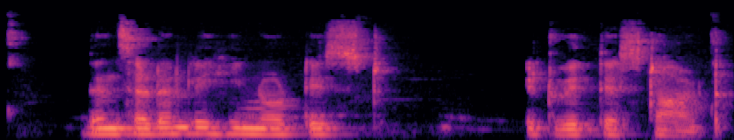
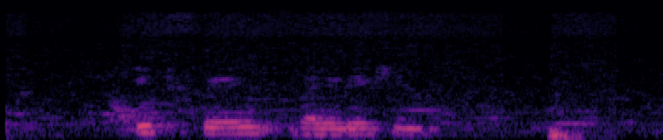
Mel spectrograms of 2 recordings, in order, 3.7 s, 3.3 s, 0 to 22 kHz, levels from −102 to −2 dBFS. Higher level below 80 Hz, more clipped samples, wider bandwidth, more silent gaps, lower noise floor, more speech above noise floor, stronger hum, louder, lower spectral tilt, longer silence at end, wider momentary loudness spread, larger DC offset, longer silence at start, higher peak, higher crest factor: about the same, -76 dBFS vs -80 dBFS; neither; second, 14 kHz vs 16.5 kHz; neither; second, -69 dBFS vs -79 dBFS; first, 32 dB vs 20 dB; neither; first, -37 LUFS vs -60 LUFS; second, -4 dB/octave vs -7 dB/octave; second, 0 s vs 0.15 s; first, 12 LU vs 8 LU; neither; about the same, 0.05 s vs 0.05 s; first, -18 dBFS vs -42 dBFS; about the same, 20 dB vs 18 dB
